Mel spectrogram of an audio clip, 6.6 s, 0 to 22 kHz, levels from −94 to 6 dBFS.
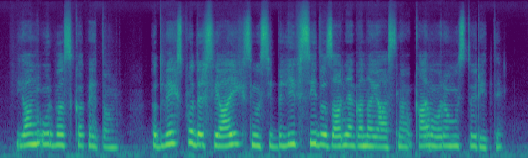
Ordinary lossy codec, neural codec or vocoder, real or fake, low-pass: none; codec, 44.1 kHz, 2.6 kbps, DAC; fake; none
